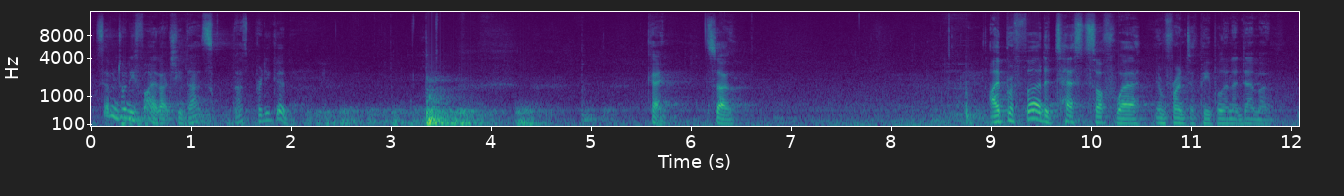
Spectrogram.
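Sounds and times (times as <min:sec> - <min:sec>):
microphone knocks and rubbing: 0:00.3 - 0:05.4
microphone handling thump: 0:02.3 - 0:05.1.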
